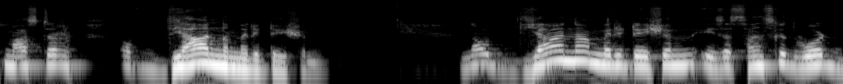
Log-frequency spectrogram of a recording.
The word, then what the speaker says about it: dhyana: Now, dhyana meditation is a Sanskrit word, dhyan. The Chinese don't know how to pronounce dhyan, so they turned it into Chan.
